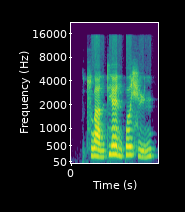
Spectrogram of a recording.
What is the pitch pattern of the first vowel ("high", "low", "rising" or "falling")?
low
